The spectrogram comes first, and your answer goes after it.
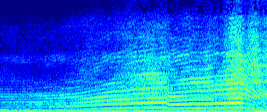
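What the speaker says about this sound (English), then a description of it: "Half the fun is listening to that second gear kick in." A nitro Traxxas RC drag car with a two-speed transmission whines up through first gear, then drops pitch abruptly as second gear engages and climbs again, a buzzing high-revving engine heard continuously and fairly close, with no talk.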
